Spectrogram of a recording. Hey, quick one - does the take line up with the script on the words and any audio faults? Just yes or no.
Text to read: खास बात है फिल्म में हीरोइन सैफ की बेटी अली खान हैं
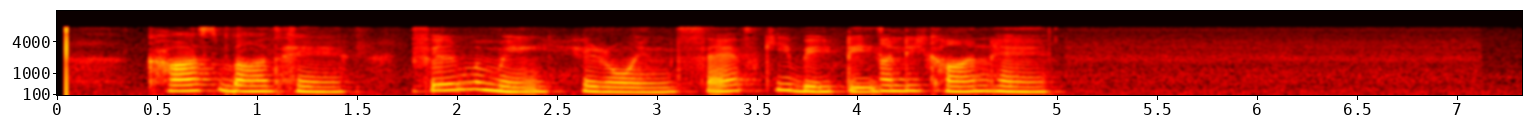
yes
